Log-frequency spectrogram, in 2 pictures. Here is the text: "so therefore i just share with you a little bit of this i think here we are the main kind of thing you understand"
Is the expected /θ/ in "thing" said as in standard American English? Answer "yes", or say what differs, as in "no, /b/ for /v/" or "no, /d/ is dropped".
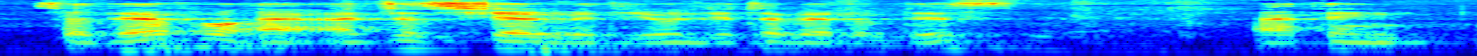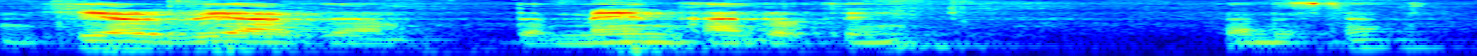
no, /t/ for /θ/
